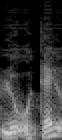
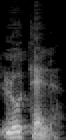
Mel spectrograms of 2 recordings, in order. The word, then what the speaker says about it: l'hôtel: un h en français le hb n'est pas prononcé il est soit muet comme par exemple dans le mot hôtels ont dit pas le hôtel on dit l'hôtel donc le hc comme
